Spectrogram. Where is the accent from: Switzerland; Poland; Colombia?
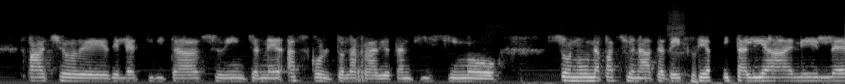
Colombia; now in United States; io sono nata, cresciuta in Colombia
